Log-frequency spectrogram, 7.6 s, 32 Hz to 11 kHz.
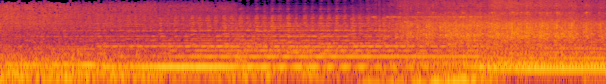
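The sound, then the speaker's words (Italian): Trucks of an SS unit idle steadily around the lanes of the Portico d'Ottavia at dawn on a grey, rainy 16 October 1943, a deep continuous rumble with a throbbing low hum that grows slightly louder and rougher toward the end. No voices are heard. “dei camion si appostano intorno ai vicoli del portico.”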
